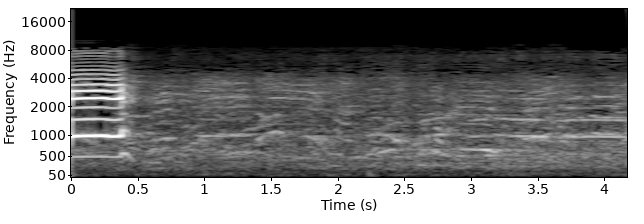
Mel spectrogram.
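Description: A loud, high-pitched shout held on one note cuts off about half a second in, followed by quiet chatter of people around a large hall. A faint steady high tone runs underneath.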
